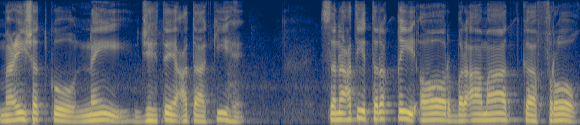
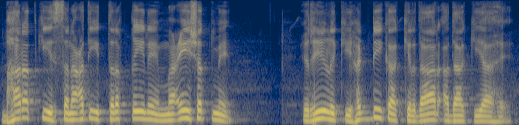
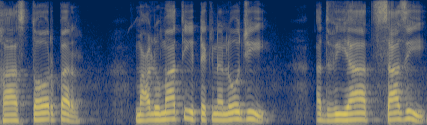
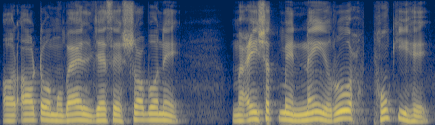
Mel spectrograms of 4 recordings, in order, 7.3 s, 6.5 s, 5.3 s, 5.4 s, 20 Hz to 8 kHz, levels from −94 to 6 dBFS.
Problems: constant background noise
